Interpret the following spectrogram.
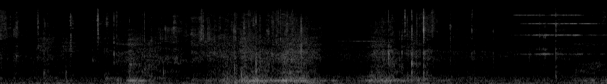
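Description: Kittens scrambling and clawing on a cardboard floor and a slatted plastic basket, an irregular scratching and rustling with sharp clicks, busiest in the middle.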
